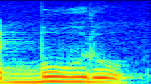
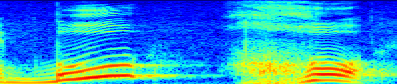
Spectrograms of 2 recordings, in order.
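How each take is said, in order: First: "buro" com R de um toque só; R brando errado. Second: "burro" devagar, separado em bu-rro, RR aspirado; RR forte. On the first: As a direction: diga "buro" rápido, sem força no R. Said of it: "Eu não falo que o nome daquele animal é buro". (erre fraco em "buro") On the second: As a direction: corrija para "burro" com força no RR. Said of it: "A pronúncia exige essa força". (erre forte em "burro") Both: Shown as a demonstration.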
